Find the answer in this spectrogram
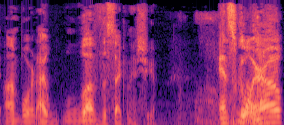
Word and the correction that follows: Scalera: is a fucking beast, man. – Scalera. – Is good too. – Scalera. Yeah. – Scalera. Oh, I've been mispronouncing names all night, so.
